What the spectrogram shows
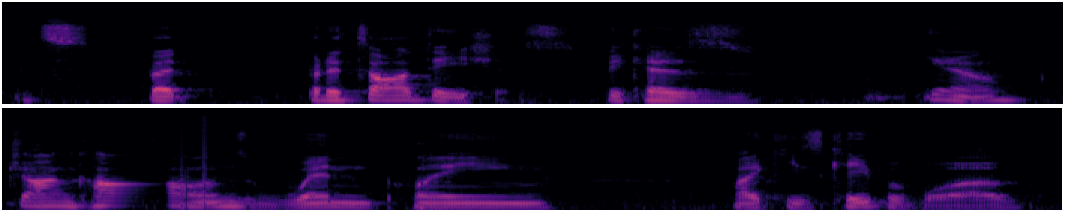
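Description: A man co-hosting a sports podcast, giving casual analysis in halting, thoughtful phrases. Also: medium pitch.

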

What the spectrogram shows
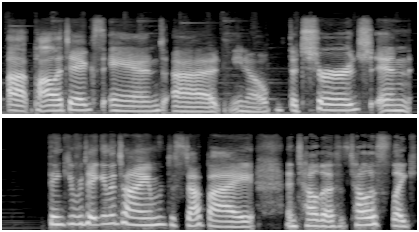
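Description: A woman's voice: mid-range voice, unhurried, fairly bright tone, no room sound, faint music behind. A woman hosts a casual talk show in a bubbly, loose way, filling gaps with likes and ums. She laughs often, and her voice sounds dry and close to the mic. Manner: bubbly, filler-heavy, laughing. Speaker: podcast host. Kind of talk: casual conversation.

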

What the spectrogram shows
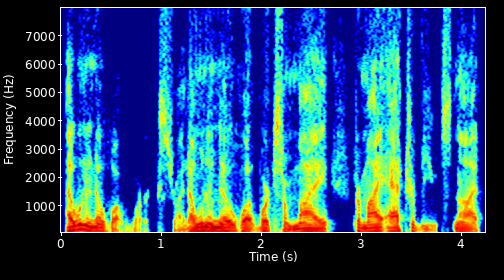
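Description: Deep husky-voiced man in his fifties. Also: a little fast, dark tone, no room sound, clean studio sound. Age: 50s. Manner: enthusiastic, peppers talk with "man" and "right?". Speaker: podcast host. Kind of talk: casual conversation.

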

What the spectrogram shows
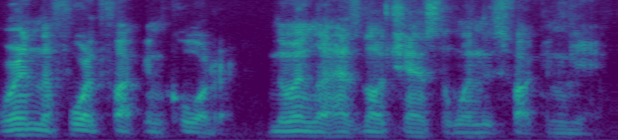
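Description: A man who bets on sports, telling a long profane story in a loud rant and acting out other people's lines. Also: sits low, steady tone, rapid-fire. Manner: loud, swears constantly, acts out other voices. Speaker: sports betting handicapper guest.

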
